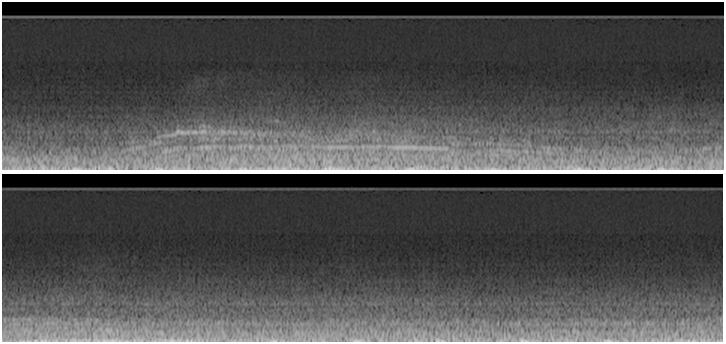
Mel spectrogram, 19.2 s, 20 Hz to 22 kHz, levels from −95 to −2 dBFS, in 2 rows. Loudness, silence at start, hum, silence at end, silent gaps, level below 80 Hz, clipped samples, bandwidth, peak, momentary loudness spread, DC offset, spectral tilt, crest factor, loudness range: -36 LUFS; 0 s; none; 0 s; none; -34 dBFS; under 0.1%; 16 kHz; -12 dBFS; 4 LU; 0.1%; -7 dB/octave; 16 dB; 4 LU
